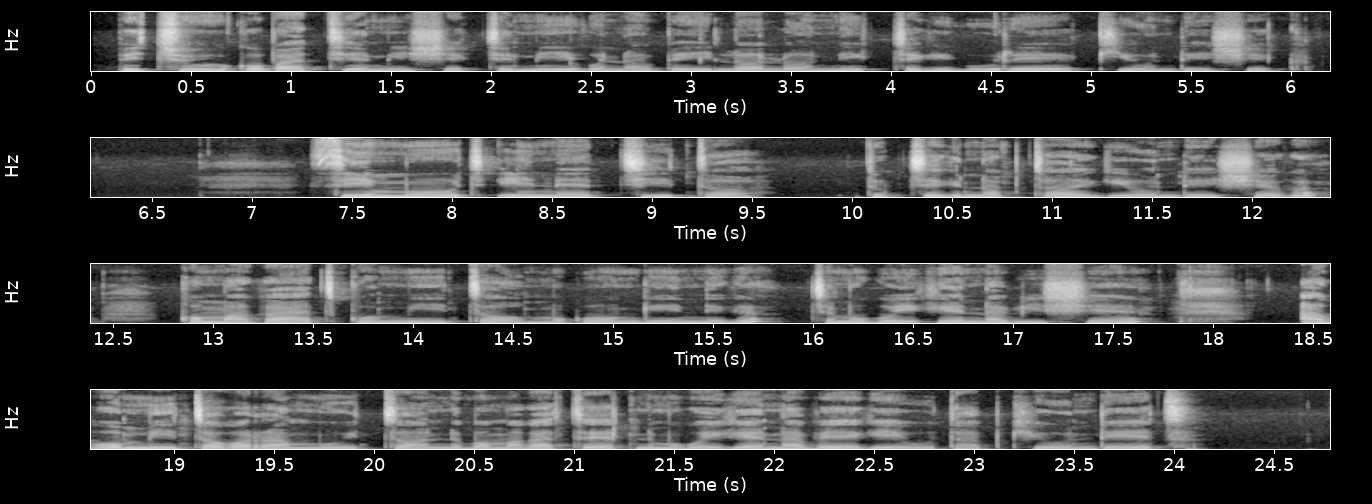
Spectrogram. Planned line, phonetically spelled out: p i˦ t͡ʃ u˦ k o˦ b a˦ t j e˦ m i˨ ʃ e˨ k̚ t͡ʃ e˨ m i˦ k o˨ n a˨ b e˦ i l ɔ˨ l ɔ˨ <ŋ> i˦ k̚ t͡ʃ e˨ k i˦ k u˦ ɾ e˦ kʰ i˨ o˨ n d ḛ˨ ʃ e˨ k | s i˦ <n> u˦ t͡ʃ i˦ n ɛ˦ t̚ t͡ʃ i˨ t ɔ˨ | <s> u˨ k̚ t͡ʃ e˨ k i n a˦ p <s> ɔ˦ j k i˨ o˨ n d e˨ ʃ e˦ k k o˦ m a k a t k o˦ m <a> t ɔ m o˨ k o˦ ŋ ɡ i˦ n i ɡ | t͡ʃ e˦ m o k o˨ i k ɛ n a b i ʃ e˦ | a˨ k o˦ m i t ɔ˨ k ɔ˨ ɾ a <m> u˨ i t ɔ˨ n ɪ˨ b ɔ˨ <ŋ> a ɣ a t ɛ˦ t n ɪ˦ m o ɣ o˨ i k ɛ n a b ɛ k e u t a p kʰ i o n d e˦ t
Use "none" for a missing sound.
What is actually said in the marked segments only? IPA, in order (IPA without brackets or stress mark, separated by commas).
n, m, t, t, i, m, m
